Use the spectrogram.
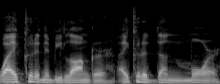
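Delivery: plain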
